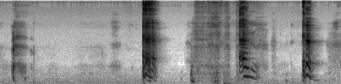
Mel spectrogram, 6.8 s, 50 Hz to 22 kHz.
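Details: 20-week-old infant fake coughing: about five short, voiced cough-like bursts, deliberate voluntary cough rather than illness.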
